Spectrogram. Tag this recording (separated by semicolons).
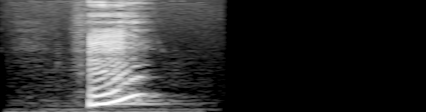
Voice; Woman; Foley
